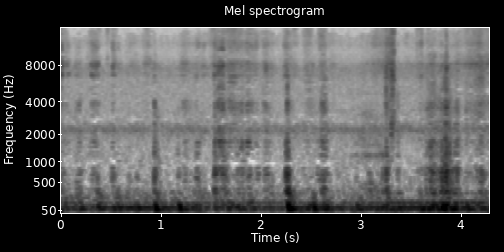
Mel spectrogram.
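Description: Small plastic LEGO pieces clicking and scraping faintly as they are handled and fitted onto a plate, with a few sharper clicks, over a steady low hum.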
